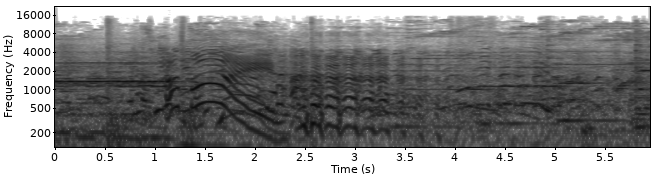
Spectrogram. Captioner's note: people laughing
